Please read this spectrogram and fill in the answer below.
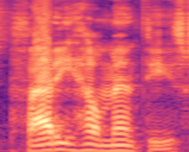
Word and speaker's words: Platyhelminthes: advancement truly above their relatives the nidian these platty helenes which is how you pronounce this word here is our next philm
